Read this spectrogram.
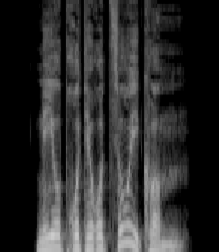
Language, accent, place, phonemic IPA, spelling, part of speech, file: German, Germany, Berlin, /ˌmezoˌpʁoteʁoˈtsoːikʊm/, Neoproterozoikum, proper noun, De-Neoproterozoikum.ogg
- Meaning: the Neoproterozoic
